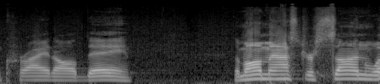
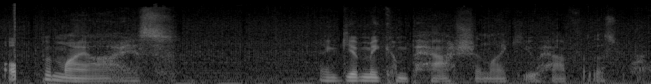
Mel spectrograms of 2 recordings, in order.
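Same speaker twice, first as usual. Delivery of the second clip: hushed prayer; 5 semitones lower, 13 dB quieter than usual. Pretend. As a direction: pray it quietly, as if alone with God. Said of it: "a great prayer to pray".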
